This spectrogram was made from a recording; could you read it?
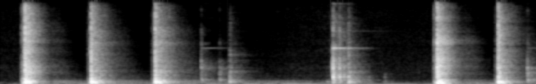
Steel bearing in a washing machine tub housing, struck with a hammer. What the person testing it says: those hollow sounds like that show that it's moving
